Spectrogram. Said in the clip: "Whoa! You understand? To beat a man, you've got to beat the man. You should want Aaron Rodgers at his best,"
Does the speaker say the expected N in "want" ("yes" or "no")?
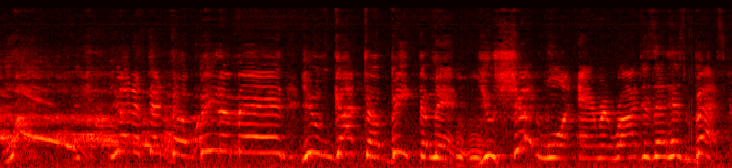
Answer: yes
